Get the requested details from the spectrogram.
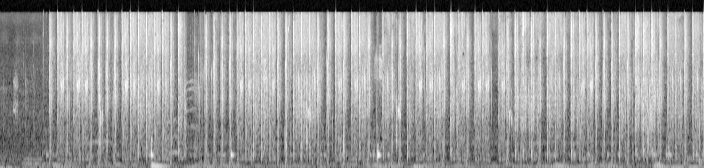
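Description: A shovel digs rapidly into dirt with repeated crunching thuds.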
